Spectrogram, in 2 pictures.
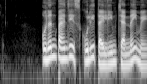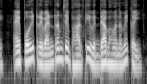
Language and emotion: Sindhi, neutral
